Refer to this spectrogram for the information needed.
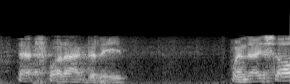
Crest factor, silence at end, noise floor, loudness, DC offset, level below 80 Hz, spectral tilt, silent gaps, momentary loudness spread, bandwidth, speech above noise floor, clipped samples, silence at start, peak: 16 dB; 0 s; -43 dBFS; -15 LUFS; under 0.1%; -46 dBFS; -8.5 dB/octave; none; 9 LU; 4.1 kHz; 28 dB; under 0.1%; 0 s; -2 dBFS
